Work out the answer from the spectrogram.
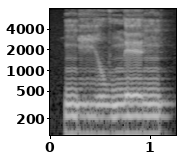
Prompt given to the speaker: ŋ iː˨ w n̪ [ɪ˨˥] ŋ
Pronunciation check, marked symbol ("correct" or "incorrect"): incorrect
